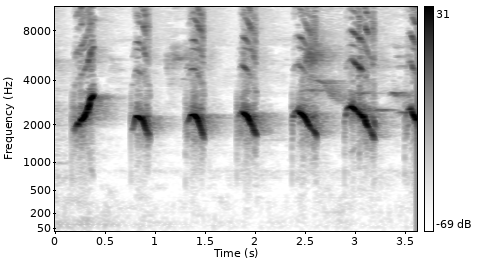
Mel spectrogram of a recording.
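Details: Sumatran leafbird singing a lure phrase for leafbirds that have gone quiet: a brisk run of seven bright whistled notes, one upward sweep followed by downward-curving slurs, repeated roughly twice a second against a silent background.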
